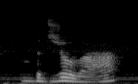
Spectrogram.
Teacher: слові бджоли шість букв і п'ять звуків букв більше тому що букви д і ж позначають один звук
